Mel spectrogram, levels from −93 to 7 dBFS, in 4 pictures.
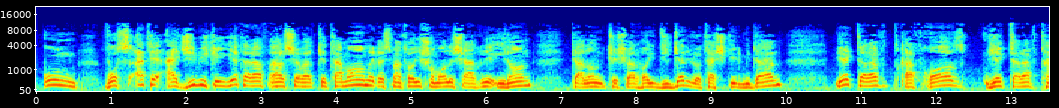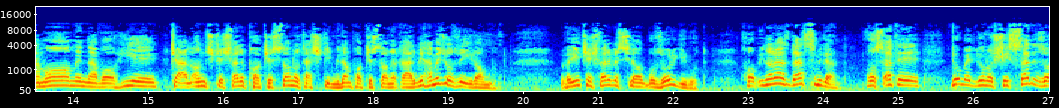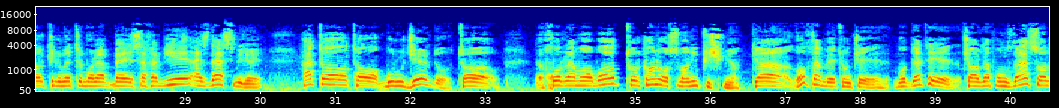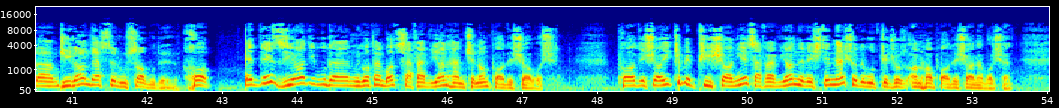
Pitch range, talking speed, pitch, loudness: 135-195 Hz, 120 wpm, 170 Hz, -15 LUFS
